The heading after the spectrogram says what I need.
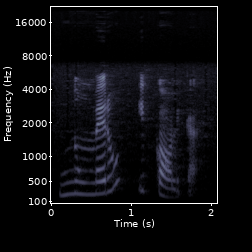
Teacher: Todas têm a antepenúltima sílaba mais forte e todas são acentuadas. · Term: proparoxítona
